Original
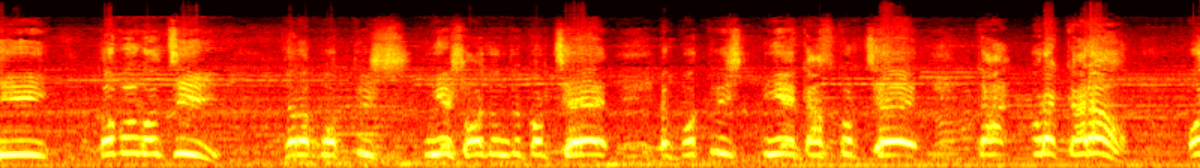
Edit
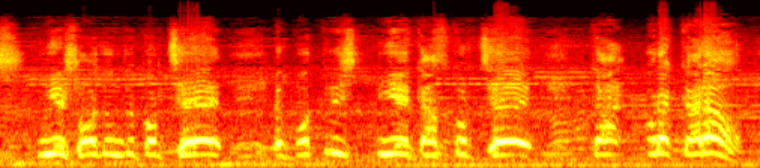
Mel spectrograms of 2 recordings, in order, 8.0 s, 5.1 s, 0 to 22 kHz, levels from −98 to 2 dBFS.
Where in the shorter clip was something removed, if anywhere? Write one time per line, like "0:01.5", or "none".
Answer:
none

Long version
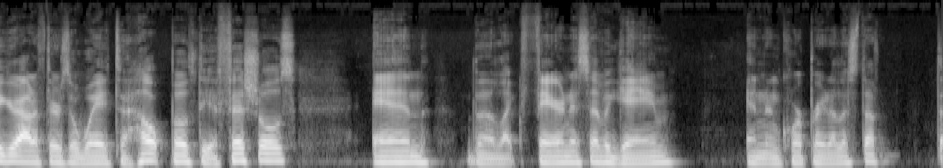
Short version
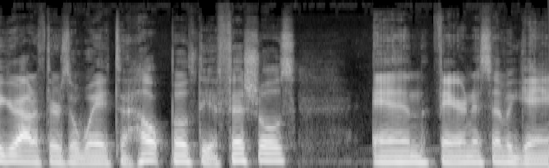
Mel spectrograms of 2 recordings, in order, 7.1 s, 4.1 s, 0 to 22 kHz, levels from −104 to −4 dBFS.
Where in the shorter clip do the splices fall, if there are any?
0:03.2

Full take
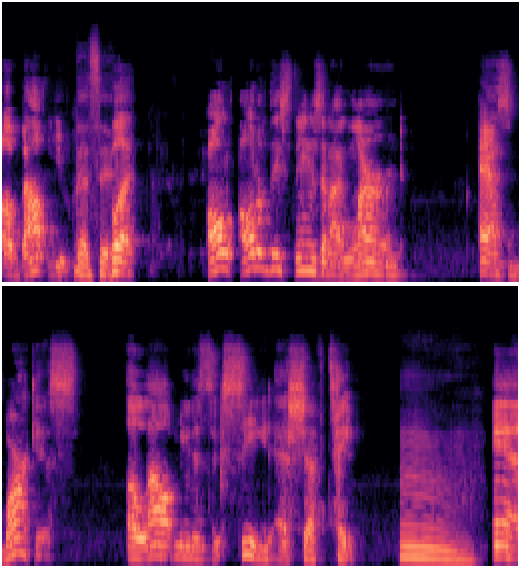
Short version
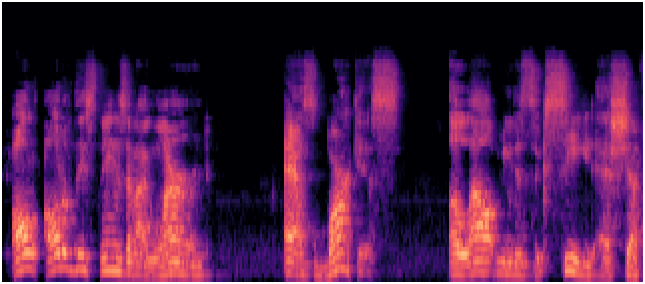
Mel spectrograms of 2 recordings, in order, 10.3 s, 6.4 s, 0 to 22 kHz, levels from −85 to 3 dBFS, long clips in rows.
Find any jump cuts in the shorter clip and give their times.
none

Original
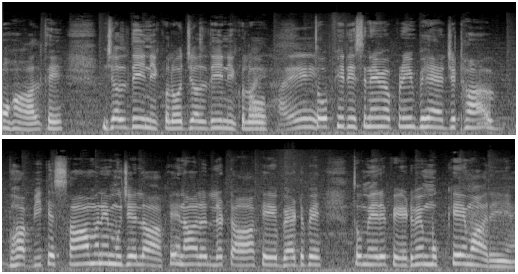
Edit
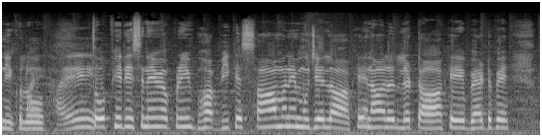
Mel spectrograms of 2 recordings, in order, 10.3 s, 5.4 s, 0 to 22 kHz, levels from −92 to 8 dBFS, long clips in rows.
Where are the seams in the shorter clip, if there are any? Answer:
0:01.9

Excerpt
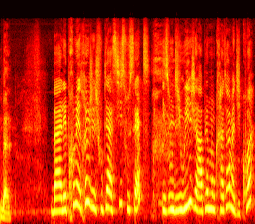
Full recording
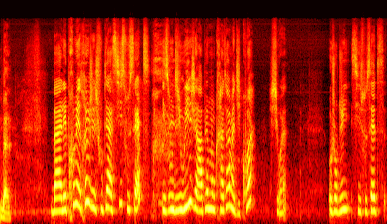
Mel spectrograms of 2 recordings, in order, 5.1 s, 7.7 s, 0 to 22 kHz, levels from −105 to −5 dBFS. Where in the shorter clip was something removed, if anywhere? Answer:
none

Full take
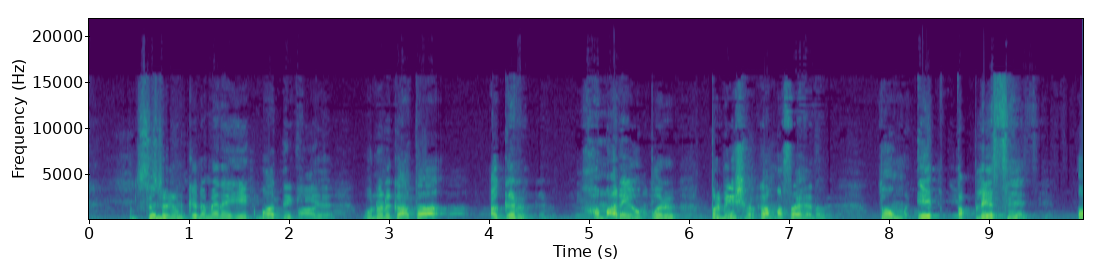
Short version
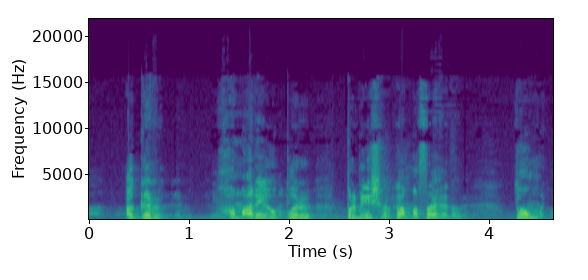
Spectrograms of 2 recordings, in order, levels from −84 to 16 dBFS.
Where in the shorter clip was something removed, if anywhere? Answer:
none

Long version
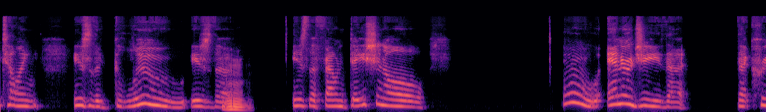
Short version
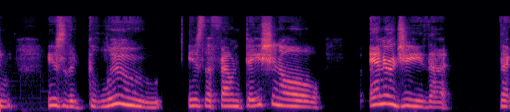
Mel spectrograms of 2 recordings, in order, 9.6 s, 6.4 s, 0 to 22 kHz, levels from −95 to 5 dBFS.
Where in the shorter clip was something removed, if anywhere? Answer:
0:01.9
0:04.6

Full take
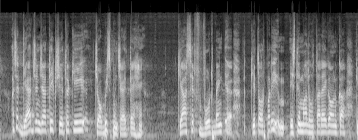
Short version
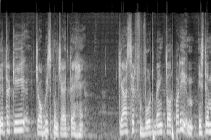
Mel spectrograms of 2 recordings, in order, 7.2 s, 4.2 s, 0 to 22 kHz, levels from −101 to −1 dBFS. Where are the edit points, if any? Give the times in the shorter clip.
0:03.3

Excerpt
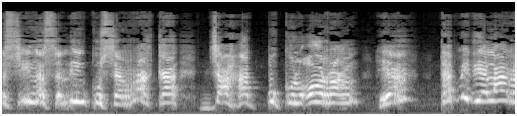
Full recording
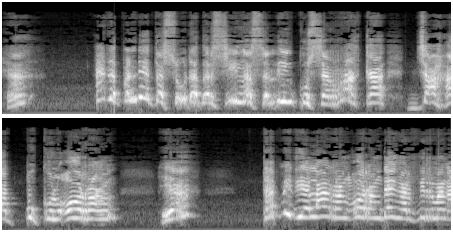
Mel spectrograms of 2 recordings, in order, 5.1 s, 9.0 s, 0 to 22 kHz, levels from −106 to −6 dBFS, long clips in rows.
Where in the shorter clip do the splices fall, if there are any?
0:03.8

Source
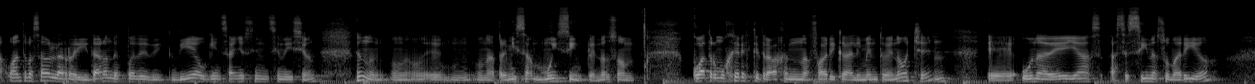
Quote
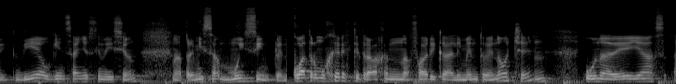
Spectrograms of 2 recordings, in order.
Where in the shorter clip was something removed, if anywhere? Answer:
0:01.3
0:02.8
0:05.8

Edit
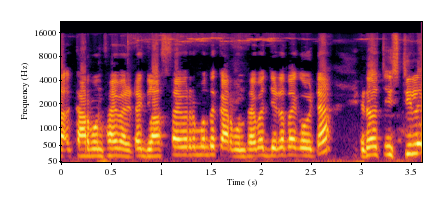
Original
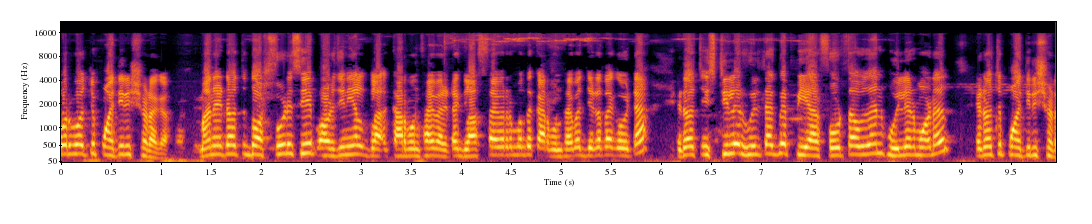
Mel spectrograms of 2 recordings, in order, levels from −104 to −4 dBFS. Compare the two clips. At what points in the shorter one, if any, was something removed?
none

